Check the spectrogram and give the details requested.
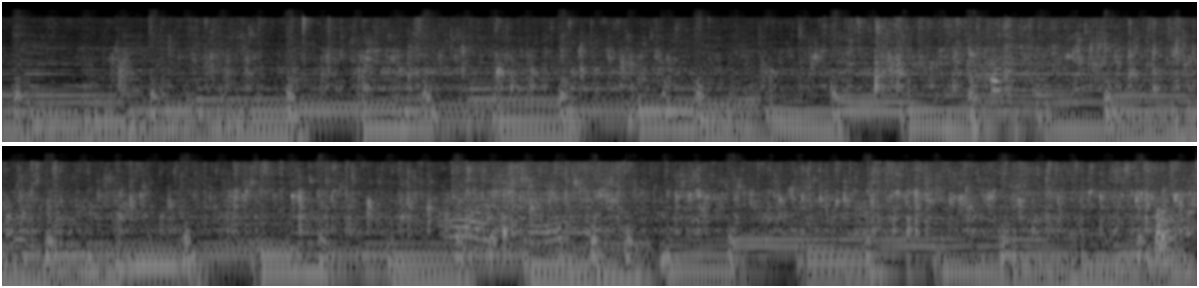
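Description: Hot oil sizzling in a wok with garlic and dried chillies as oyster sauce is poured in; the crackle grows denser and louder from about four seconds in. Background music plays underneath.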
